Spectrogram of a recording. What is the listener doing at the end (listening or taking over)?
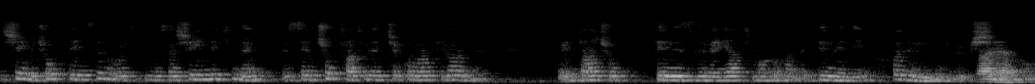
taking over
